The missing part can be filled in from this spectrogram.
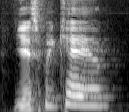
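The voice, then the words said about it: Barack Obama impression. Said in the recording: “Is it Barack Obama? ... Yeah, Barack Obama.”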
